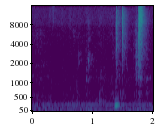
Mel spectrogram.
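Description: Near silence: room tone with a faint steady hum, and a couple of faint clicks near the end.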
